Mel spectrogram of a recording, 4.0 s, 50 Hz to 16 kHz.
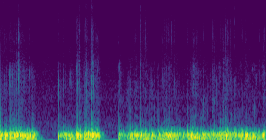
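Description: Fingertips quickly tap and scratch a beaded plastic gummy-bear cover fitted over a microphone. The result is a dense, low, rumbling patter of clicks centered near 190 Hz, with almost no bright content. It drops quiet briefly twice, around 0.6 s and 1.6 s.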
